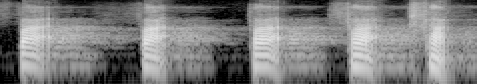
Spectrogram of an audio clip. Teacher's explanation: dia keluar dari bibir bawah bertemu dengan ujung gigi seri atas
